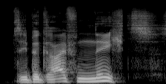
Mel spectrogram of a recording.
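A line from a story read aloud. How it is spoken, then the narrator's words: Loud speech. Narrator (German): sagte der Passagier so laut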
